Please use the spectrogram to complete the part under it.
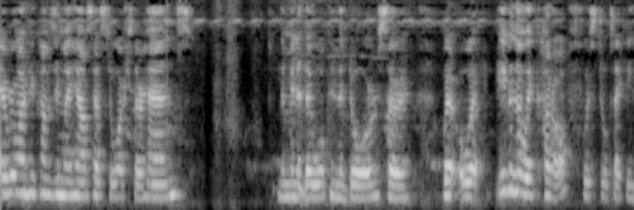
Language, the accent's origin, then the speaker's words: English; Tasmania, Australia; born there; So I was born in Tasmania, and during that time, my father was in Vietnam with the Australian military.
